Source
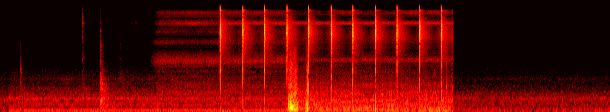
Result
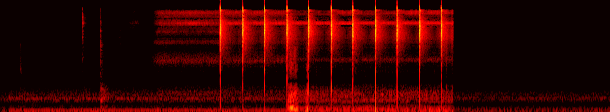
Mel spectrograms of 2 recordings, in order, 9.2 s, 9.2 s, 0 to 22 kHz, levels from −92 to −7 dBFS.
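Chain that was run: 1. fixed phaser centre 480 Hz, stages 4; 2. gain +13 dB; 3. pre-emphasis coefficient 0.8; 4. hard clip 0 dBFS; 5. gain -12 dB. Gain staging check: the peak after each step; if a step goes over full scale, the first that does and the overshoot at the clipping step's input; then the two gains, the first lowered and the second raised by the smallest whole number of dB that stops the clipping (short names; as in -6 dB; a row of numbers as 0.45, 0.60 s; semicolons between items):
-9.5, +3.5, +6.5, 0.0, -12.0 dBFS; step 2, 6.5 dB; step 2 +6 dB, step 5 -5 dB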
